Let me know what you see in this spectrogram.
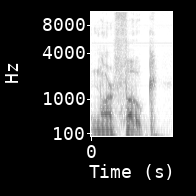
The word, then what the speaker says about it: Norfolk: That's how you say it, Norfolk.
